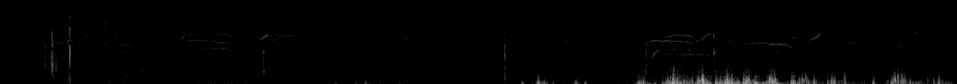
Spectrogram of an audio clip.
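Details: Peregrine falcon nestlings begging as they are fed, forest nest, Barycz Valley, Poland, 17 April 2024: short harmonic squealing notes in bursts with a few clicks, then louder overlapping wails over heavy rumbling, rustling movement noise.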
